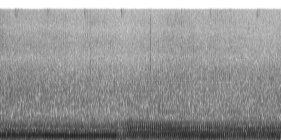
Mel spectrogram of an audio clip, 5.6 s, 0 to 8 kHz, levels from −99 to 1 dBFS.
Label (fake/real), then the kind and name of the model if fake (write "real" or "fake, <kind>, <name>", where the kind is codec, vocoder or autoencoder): fake, vocoder, Vocos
